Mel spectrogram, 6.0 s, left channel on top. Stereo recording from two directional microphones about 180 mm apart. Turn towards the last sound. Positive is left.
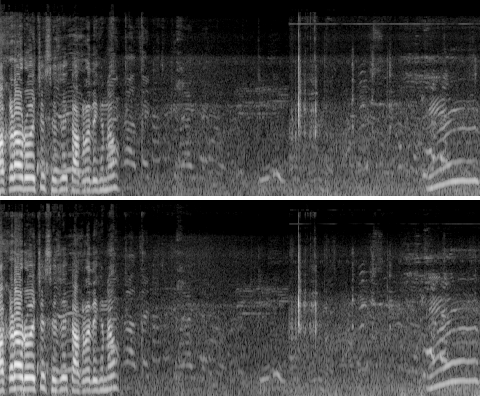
turn(degrees=20)  # may be behind; listen again after turning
